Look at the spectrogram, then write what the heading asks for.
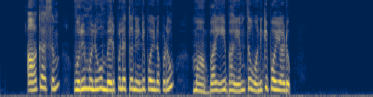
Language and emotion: Telugu, fearful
